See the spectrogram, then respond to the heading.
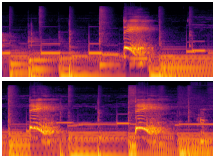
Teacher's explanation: Ketiga, konsonan afikodental yang dihasilkan dengan menggerakkan ujung lidah afikal menyentuh gigi atas dental. Menurut artikulasinya hambat, bunyi hambat yang dihasilkan dengan menghambat saluran suara sepenuhnya dan kemudian dilepaskan secara keseluruhan.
